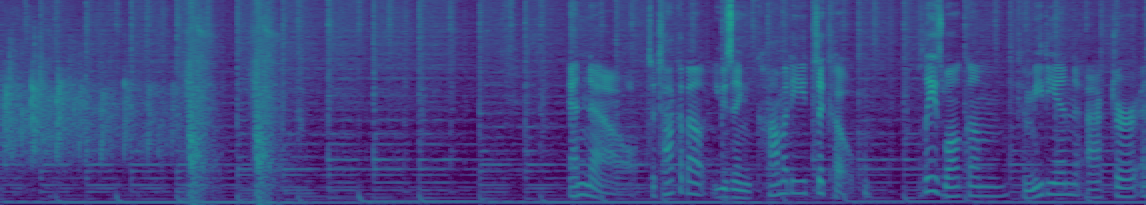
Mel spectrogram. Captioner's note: applause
